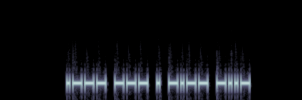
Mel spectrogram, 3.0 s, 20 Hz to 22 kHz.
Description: Morse code, heard as a keyed tone, about 42 wpm, 700 Hz. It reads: JOEYX
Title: Code Groups - 5 Letter:Numbers - 40wpm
